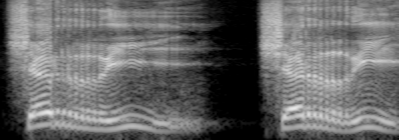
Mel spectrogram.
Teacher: huruf ra yang ditandakan kasrah ataupun berbaris bawah ini mesti dibaca dengan tipis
